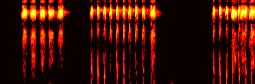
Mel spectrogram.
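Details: Blue-crowned hanging parrot singing actively for a cage-bird training recording: rapid, piercing high chips in three runs of about five to ten notes each, clean, with no background noise.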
